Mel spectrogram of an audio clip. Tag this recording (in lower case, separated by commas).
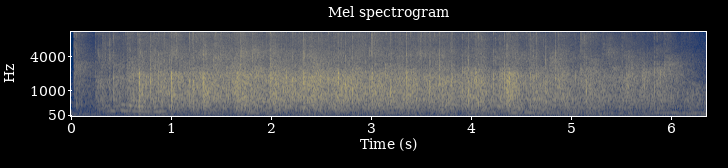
human group actions, applause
